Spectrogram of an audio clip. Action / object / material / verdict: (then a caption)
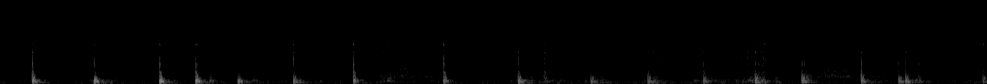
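tap / leather doctor's bag / leather / none. Two small plastic toy hands tap and knock on the front panel of a large, hollow black pebbled-leather doctor's bag with a handle and clasp. About 22 soft, dull thumps land at an uneven pace, each short and low, centered around 125 Hz with almost no bright content, over a quiet background.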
